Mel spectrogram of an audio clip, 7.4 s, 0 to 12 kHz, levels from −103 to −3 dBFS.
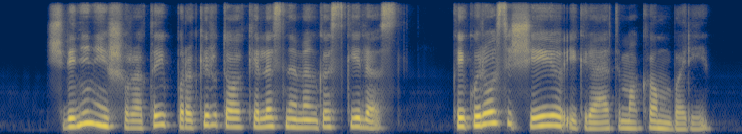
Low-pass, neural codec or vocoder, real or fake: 10.8 kHz; codec, 24 kHz, 1.2 kbps, DualCodec; fake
